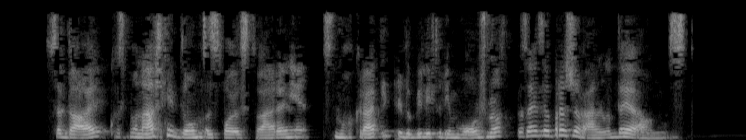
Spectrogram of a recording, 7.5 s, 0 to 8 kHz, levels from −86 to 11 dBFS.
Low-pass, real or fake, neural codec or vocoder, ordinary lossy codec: 7.2 kHz; fake; codec, 24 kHz, 1.5 kbps, HILCodec; MP3, 32 kbps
